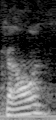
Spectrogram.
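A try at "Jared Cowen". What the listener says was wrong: Cowan. There's no A. But how would it be How would it be Cowan then?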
